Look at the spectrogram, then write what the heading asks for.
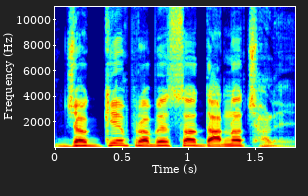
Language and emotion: Odia, neutral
